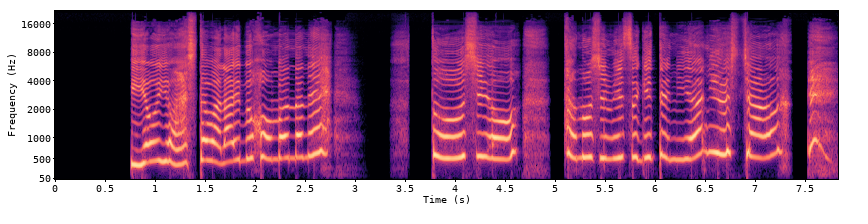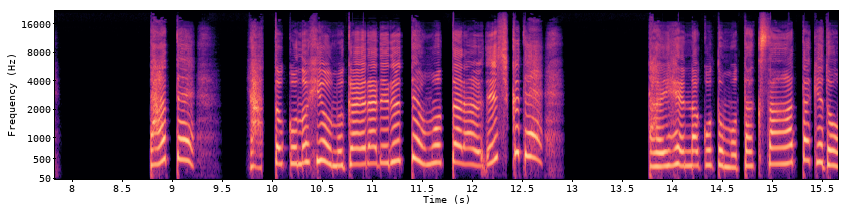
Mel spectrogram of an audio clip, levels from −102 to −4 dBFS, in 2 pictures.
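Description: Gain pumping runs through the whole recording: the level swings by roughly 10 dB, leaving levels squashed. The likely cause is input gain set far too high, with a fast limiter clamping down. Unlike a noise gate, the background never cuts to silence.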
